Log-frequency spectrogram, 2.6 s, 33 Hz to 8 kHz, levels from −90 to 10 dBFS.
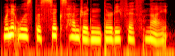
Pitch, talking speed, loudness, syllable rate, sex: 190 Hz, 230 wpm, -19 LUFS, 4.8 syllables/s, female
